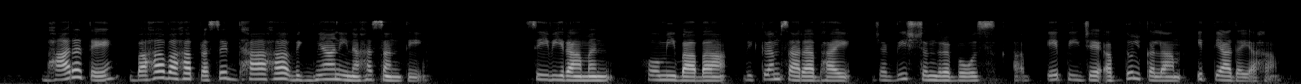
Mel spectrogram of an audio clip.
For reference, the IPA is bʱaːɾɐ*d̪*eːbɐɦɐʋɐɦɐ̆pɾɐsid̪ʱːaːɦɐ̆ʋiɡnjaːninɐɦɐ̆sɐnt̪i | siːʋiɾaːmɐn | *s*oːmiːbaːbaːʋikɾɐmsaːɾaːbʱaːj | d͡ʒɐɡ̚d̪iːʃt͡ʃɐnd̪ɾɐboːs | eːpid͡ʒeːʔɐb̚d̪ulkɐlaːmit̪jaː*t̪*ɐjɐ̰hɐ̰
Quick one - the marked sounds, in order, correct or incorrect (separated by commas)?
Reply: incorrect, incorrect, incorrect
